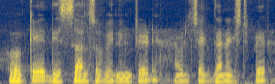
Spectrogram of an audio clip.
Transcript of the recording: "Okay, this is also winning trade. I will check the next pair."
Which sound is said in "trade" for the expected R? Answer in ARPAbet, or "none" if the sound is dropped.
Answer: none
